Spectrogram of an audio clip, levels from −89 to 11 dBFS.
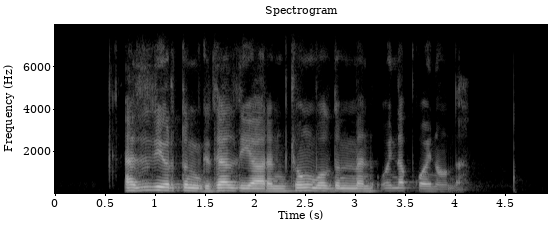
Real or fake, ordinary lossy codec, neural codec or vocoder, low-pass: real; Opus, 24 kbps; none; 7.2 kHz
